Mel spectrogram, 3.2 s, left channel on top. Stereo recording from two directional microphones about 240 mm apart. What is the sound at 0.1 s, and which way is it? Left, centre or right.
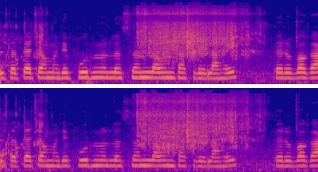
Speech, centre.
